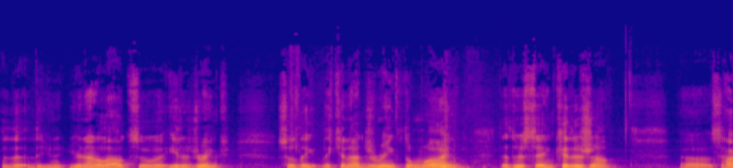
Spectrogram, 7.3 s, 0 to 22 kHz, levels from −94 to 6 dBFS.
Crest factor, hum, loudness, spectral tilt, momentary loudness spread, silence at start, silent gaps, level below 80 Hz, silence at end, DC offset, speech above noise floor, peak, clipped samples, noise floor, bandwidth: 20 dB; none; -25 LUFS; -7 dB/octave; 12 LU; 0.05 s; none; -46 dBFS; 0 s; under 0.1%; 31 dB; -6 dBFS; under 0.1%; -56 dBFS; 14 kHz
